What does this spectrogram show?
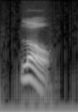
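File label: "lou", Chinese, fourth tone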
